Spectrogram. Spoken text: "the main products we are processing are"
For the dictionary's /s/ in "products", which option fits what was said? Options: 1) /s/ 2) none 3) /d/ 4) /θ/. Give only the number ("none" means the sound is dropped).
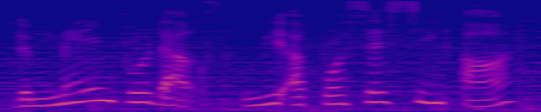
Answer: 1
